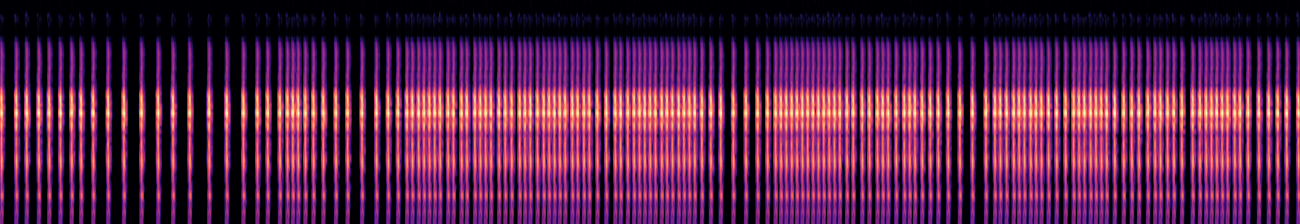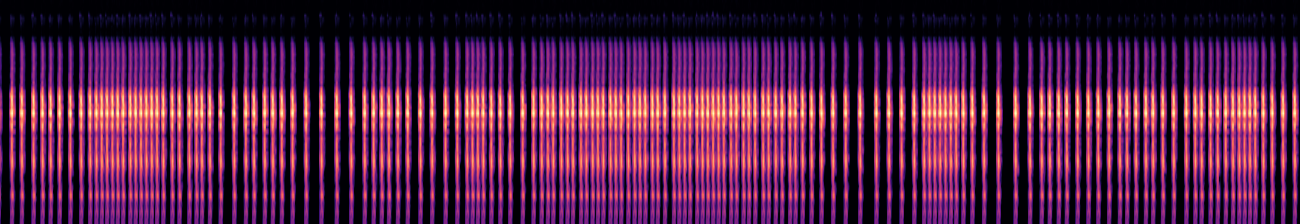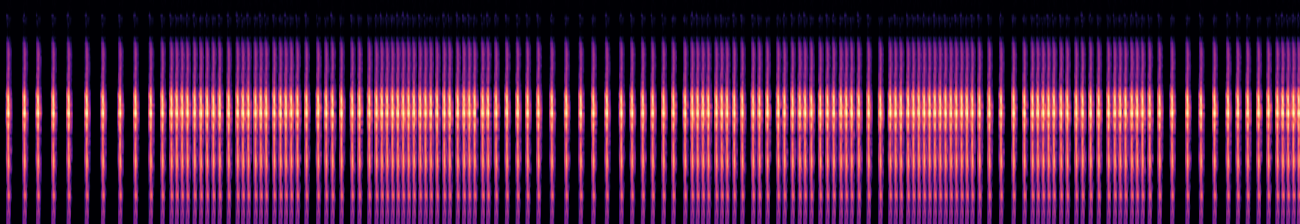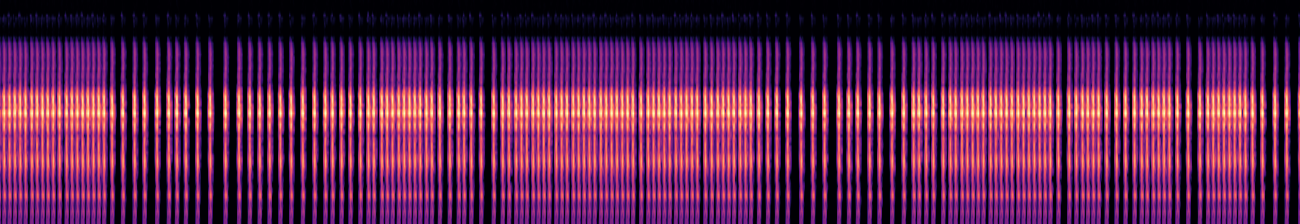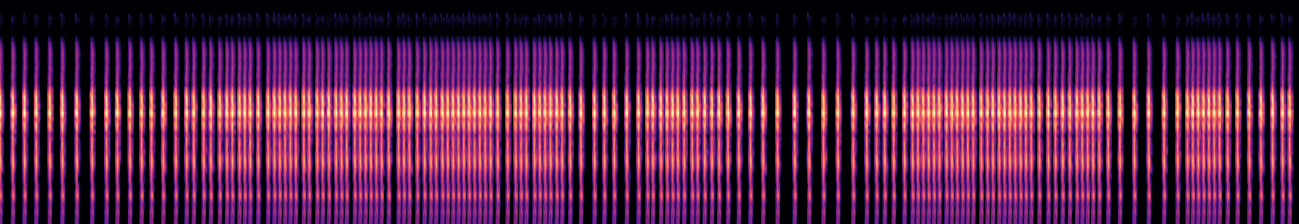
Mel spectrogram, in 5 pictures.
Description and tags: Geiger Counter Clicks
The sound of a geiger counter. Simulated, using Benboncan's beautiful click sound and bash and sox to create a semi-random, organic feel to it.
Plaintext:
HTML:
